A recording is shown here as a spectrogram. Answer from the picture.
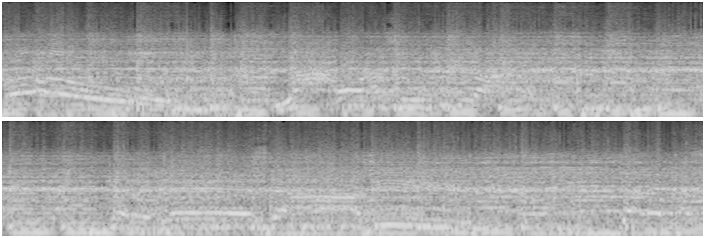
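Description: Live garage rock band playing loud: distorted electric guitars, bass and drums, with a male singer's vocal over them. A falling pitch slide sweeps down over the first second.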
